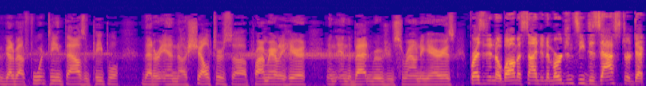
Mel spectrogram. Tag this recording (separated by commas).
Speech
